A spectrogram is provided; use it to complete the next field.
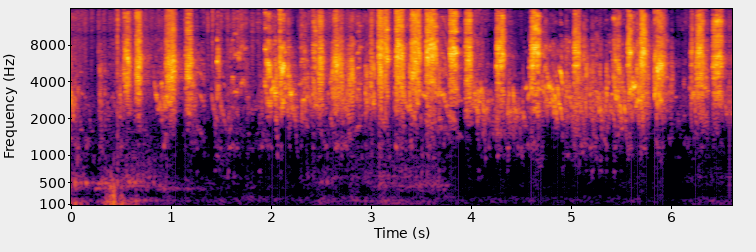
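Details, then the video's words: Lively chatter from a pet budgerigar breeding pair: rapid, repeated high chirps and clicky notes in pulsing bursts, with a brief low thud at the start. "cute budgies chirping sounds"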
